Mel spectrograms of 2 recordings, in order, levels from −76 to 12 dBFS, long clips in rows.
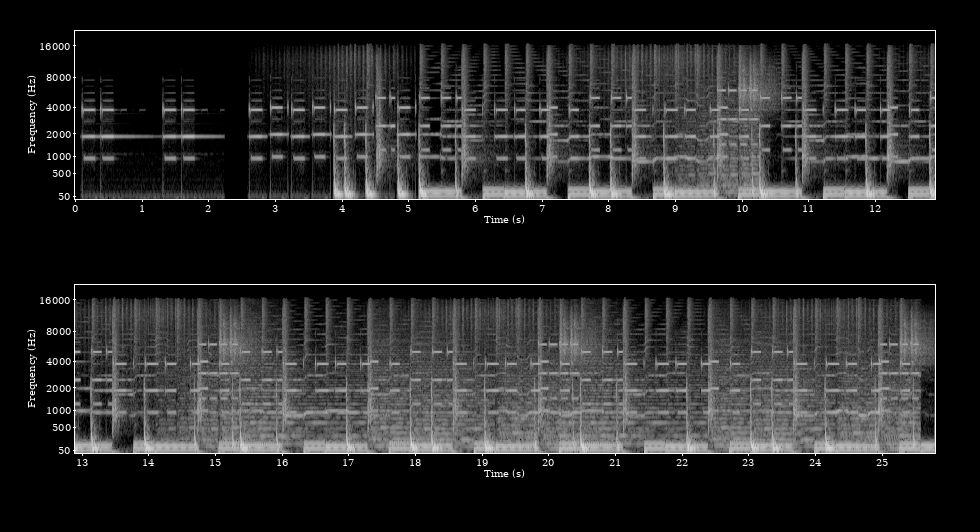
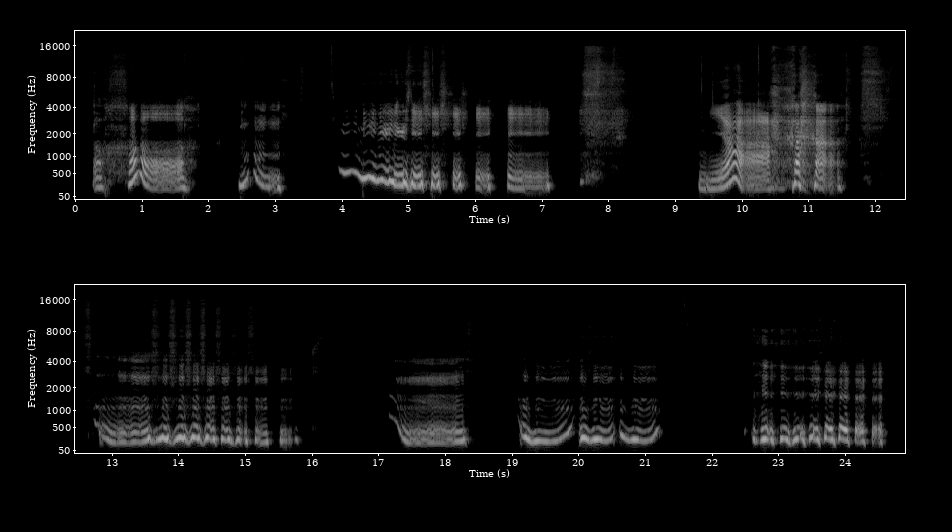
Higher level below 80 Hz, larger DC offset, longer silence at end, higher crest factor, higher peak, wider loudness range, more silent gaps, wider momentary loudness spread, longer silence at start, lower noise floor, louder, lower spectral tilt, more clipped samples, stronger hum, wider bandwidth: first, -22 dBFS vs -84 dBFS; neither; second, 0 s vs 0.3 s; second, 14 dB vs 24 dB; first, 0 dBFS vs -6 dBFS; second, 1 LU vs 12 LU; first, 2.25-2.58 s vs none; second, 5 LU vs 18 LU; second, 0.1 s vs 0.25 s; second, -38 dBFS vs under -90 dBFS; first, -14 LUFS vs -30 LUFS; second, -3.5 dB/octave vs -5 dB/octave; neither; neither; about the same, 17 kHz vs 16 kHz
